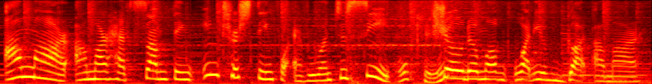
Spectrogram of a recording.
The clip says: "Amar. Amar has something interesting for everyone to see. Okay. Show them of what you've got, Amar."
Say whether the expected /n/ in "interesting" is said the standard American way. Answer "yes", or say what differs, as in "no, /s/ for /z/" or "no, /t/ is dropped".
yes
